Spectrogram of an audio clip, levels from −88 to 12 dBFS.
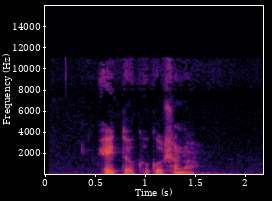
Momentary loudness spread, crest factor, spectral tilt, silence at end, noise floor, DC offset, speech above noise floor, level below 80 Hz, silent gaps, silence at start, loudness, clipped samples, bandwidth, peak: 12 LU; 26 dB; -5.5 dB/octave; 0.7 s; -61 dBFS; under 0.1%; 32 dB; -50 dBFS; none; 0.55 s; -30 LUFS; under 0.1%; 11.5 kHz; -8 dBFS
